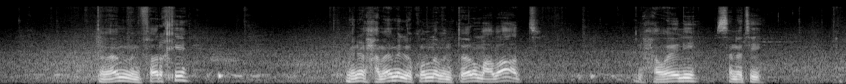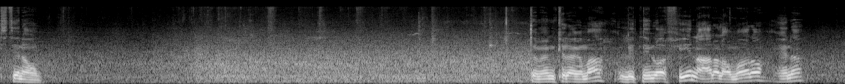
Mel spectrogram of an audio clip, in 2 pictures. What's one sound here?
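Pigeons coo nearby in short wavering bursts.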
